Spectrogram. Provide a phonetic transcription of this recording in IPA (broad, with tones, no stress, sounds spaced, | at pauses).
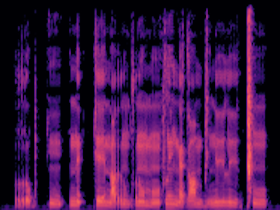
r o˨ b kː ĩ˨ | n ẽ˦ ʔ kː eː˦ n ɑ˨ r ũ˨ b r õː˦ m õː˨ f l ĩ˦ ŋ æ˨ ɡ ɑː˨ m b i˨ n yː˦ l yː˦˨ ɡ ǁ ũ˦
